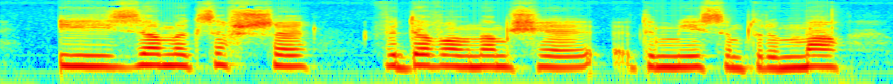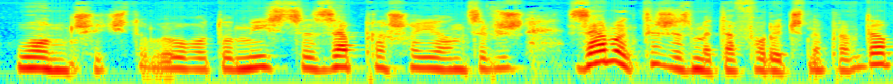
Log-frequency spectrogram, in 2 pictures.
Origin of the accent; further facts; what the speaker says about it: Silesian Voivodeship, Poland; rzeką mojego dzieciństwa nie była Olza, ale Puńcówka.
